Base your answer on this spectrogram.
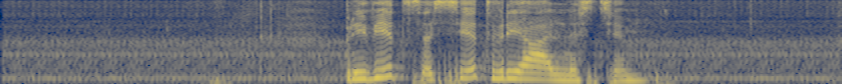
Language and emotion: Russian, positive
